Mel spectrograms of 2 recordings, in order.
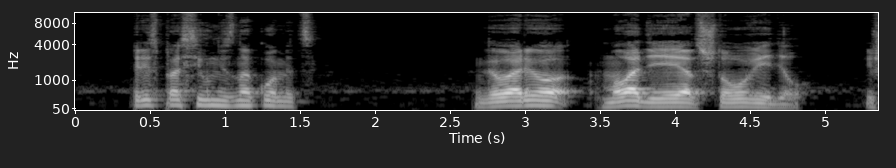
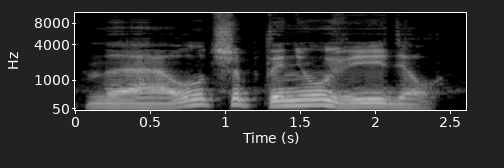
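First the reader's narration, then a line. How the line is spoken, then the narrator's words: Grumbled. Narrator (Russian): проворчал старшина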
